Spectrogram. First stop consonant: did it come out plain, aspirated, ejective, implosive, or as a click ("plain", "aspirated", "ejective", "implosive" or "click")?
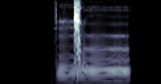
click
